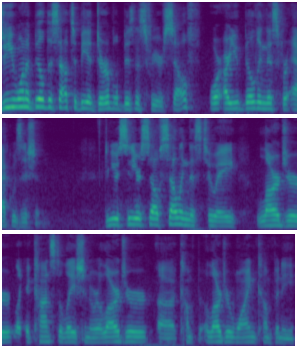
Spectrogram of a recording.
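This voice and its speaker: A man's normal speaking voice, fairly high in pitch, at a moderate pace with ordinary pitch variation on a very clean recording with a silent background. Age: 50s. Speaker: investor. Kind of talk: casual chat.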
